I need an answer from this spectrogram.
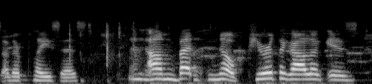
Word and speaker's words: Tagalog: Tagalog. Okay, yeah, that's how you say it.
